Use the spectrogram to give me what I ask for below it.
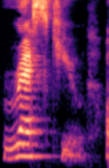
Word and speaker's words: rescue: Aqui, muita atenção, porque essa palavra resgate em inglês é rescue. rescue, ou seja, sílaba tônica é a primeira sílaba.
